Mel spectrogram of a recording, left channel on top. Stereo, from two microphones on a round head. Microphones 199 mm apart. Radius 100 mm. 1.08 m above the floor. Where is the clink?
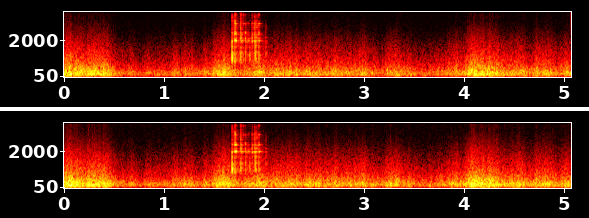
20° left (ahead or behind).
